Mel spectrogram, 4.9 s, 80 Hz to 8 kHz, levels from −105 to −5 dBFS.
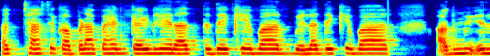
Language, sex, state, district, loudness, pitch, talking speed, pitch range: Chhattisgarhi, female, Chhattisgarh, Jashpur, -14 LUFS, 230 Hz, 195 wpm, 225-235 Hz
